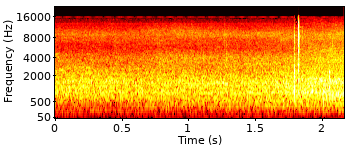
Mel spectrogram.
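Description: Steady background hiss with no distinct source, and one short click near the end.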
